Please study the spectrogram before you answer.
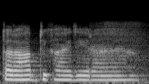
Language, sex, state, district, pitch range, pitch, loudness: Hindi, female, Uttar Pradesh, Shamli, 205-220 Hz, 210 Hz, -17 LUFS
